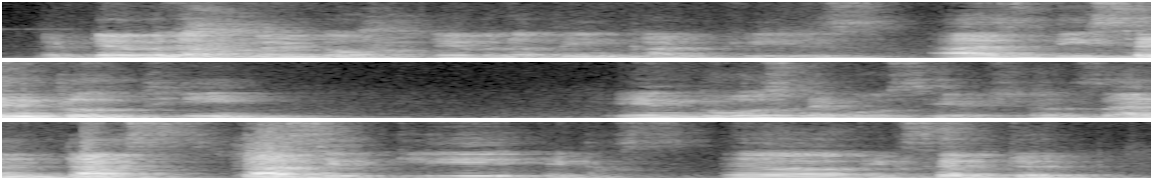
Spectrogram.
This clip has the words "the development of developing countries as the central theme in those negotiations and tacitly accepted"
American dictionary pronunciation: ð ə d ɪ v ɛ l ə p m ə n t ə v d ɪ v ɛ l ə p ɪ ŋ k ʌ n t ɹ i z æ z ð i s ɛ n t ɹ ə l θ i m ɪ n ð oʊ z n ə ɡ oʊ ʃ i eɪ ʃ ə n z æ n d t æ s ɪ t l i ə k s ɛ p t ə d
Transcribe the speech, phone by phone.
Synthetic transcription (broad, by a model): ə d ɪ v ɛ l ə p m ə n t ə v d ɪ v ɛ l ə p ɪ ŋ k ʌ n t ɹ i z æ z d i s ɛ n t ɹ ə l t i m ɪ n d oʊ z n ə ɡ oʊ s i eɪ ʃ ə n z æ n d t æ s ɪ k l i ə k s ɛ p t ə d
